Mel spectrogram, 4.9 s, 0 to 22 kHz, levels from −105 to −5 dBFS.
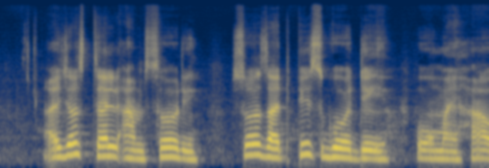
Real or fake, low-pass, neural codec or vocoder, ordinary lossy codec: fake; 19.8 kHz; codec, 44.1 kHz, 7.8 kbps, DAC; none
